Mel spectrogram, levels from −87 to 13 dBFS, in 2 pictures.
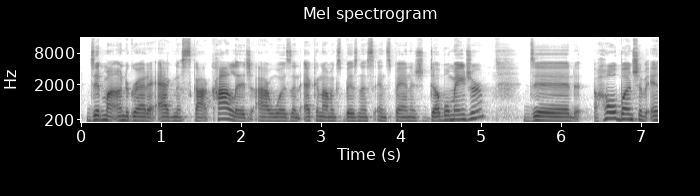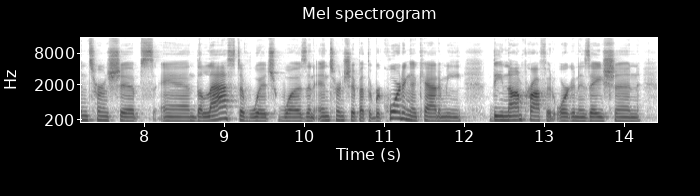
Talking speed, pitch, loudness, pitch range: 155 wpm, 160 Hz, -23 LUFS, 155-180 Hz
